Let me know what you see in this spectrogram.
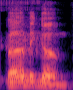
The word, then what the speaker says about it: Birmingham: It's Birmingham. Don't say ham at the end. You'll have all the Brits going, no.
